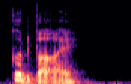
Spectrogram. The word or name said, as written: goodbye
